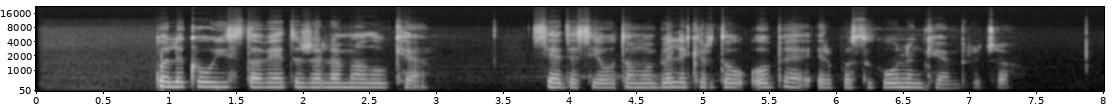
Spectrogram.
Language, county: Lithuanian, Klaipėda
